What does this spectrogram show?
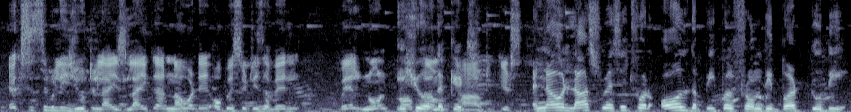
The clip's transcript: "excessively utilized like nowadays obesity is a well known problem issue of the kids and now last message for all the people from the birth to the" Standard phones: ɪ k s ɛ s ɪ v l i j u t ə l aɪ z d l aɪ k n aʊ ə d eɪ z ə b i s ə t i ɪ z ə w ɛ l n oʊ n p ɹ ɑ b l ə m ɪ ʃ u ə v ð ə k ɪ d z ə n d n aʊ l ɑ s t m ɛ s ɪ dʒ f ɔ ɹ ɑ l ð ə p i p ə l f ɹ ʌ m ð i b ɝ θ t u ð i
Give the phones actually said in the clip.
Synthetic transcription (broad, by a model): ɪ k s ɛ s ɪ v l i j u t ə l aɪ z d l aɪ k n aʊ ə d eɪ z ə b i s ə t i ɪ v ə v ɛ l n oʊ n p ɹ ɪ ʃ u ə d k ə k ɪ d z ə n d n aʊ l ɑ s t m ɛ s ɪ dʒ f ɔ ɹ ɑ l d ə p i p ə l f ɹ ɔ m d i b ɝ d t u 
